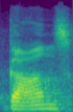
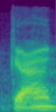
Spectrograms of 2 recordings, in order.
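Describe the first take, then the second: First: The word ends with an s sound. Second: The word ends without an s sound. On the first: This is how many people commonly say it. The speaker calls it wrong. "जिसे लोग अक्सर कांस कह देते हैं" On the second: This is the correct pronunciation. The speaker calls it right. "Actually उसका सही pronunciation कैन है"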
